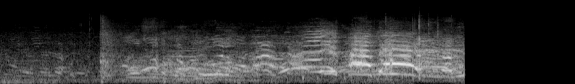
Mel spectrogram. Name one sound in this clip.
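A small crowd of spectators cheers loudly.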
